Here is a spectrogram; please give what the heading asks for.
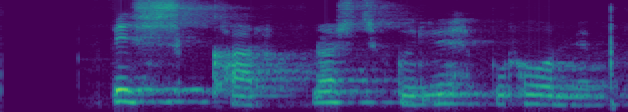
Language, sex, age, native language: Icelandic, female, 9, Icelandic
